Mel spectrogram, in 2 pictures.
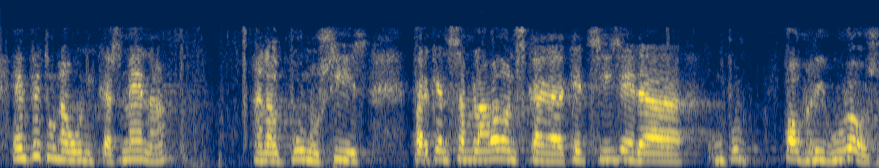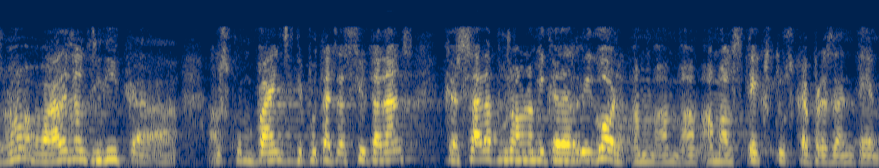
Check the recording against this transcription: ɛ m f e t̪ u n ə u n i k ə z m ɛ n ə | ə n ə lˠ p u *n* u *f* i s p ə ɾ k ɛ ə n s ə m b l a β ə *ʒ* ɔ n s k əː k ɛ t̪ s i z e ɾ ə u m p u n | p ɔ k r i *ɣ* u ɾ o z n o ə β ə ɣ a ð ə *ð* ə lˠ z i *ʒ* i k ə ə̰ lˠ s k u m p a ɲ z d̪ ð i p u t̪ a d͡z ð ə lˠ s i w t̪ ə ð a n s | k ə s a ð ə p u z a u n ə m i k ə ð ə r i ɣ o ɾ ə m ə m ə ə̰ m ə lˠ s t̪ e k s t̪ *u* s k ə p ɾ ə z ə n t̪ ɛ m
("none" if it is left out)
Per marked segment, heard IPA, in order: n, s, ð, ɣ, z, ð, u

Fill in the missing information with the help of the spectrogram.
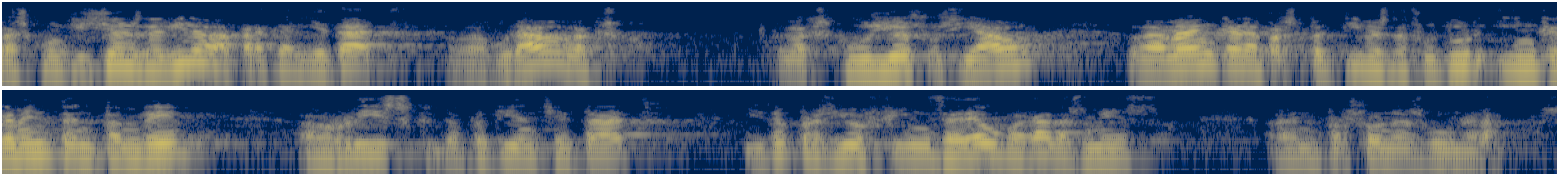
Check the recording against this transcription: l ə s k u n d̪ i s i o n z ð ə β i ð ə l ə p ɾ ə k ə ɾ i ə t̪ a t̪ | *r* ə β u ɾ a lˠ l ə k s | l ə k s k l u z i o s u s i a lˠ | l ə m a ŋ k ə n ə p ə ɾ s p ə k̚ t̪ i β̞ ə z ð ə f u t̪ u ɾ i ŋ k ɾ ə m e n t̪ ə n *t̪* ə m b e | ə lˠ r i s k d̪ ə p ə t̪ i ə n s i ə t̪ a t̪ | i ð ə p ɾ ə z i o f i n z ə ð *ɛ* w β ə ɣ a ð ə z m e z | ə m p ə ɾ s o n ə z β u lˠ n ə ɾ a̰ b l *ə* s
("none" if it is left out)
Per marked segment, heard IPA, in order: l, t̪, ɛ, ə

